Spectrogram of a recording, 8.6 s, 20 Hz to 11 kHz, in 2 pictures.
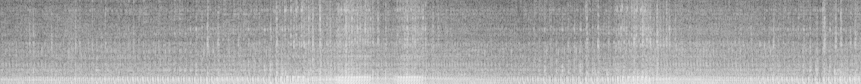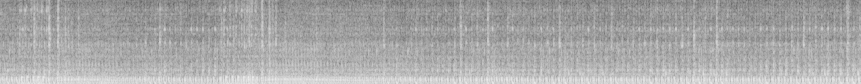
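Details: Ryobi SS30 30cc straight-shaft trimmer whose primer bulb wasn't filling with fuel, after fuel lines were reconnected: small two-stroke starts, revs up and down, then holds a steady buzzing run; running properly.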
